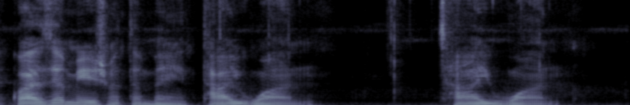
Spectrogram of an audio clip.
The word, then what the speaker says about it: Taiwan: temos ali um país chamado Taiwan que a pronúncia é quase a mesma também Taiwan Taiwan é só prestar atenção no t não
